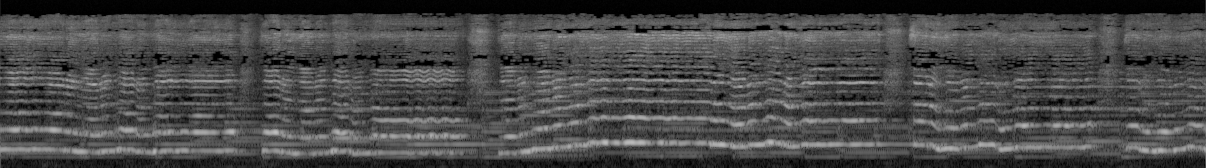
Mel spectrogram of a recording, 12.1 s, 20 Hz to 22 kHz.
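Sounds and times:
woman singing wordless melody: 0.0s - 12.0s.

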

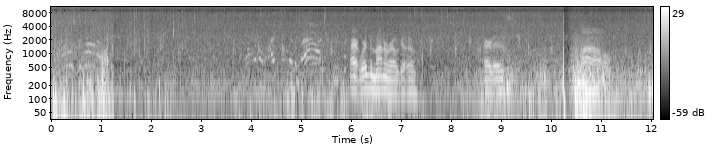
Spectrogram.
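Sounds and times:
heavy rain on pavement: 0.0s - 12.0s
wind buffeting microphone: 0.0s - 12.0s.

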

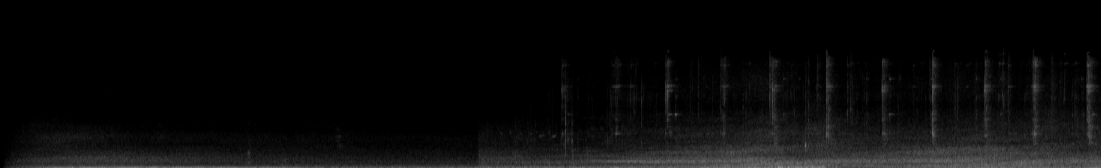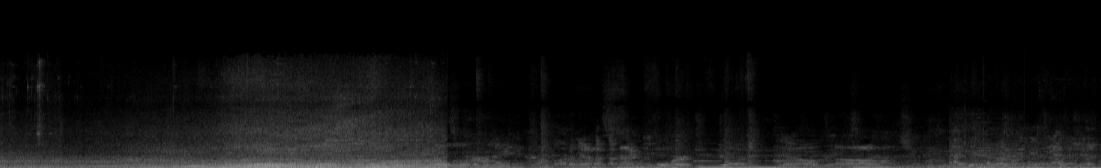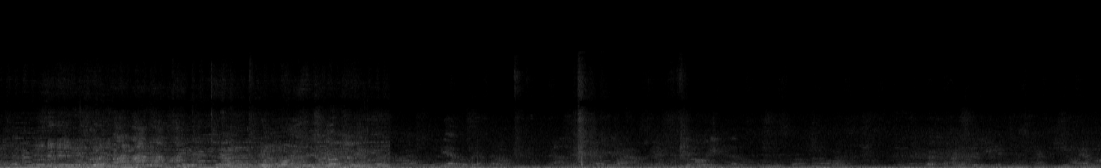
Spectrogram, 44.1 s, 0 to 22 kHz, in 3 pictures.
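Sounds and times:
vehicle engine hum: 0.1s - 20.8s.

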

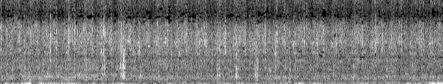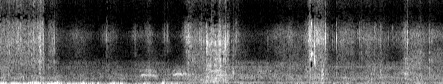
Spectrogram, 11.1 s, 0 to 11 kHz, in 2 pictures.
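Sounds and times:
gear clicking on ice: 0.0s - 6.2s
rustling fishing gear: 7.3s - 11.0s.

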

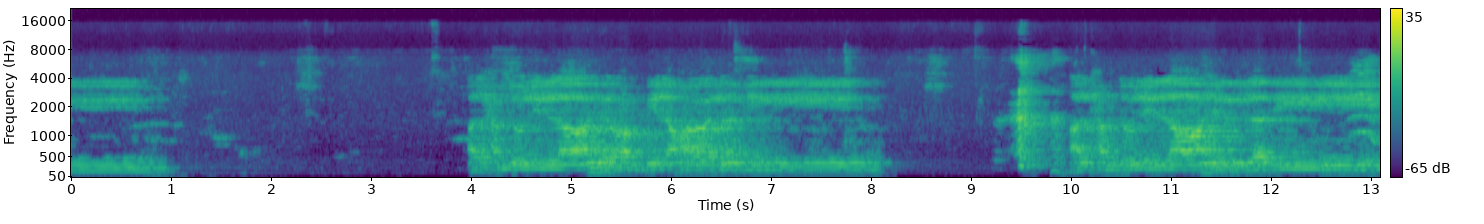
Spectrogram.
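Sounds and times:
man chanting: 3.9s - 8.2s, 10.0s - 13.0s.

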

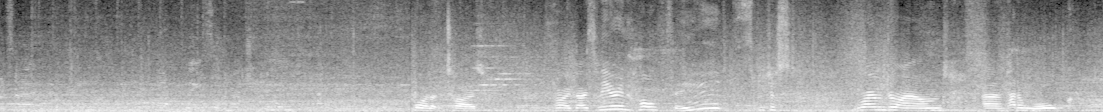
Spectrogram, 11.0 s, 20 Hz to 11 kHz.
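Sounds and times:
passers-by talking: 0.0s - 11.0s
traffic noise: 0.0s - 11.0s.

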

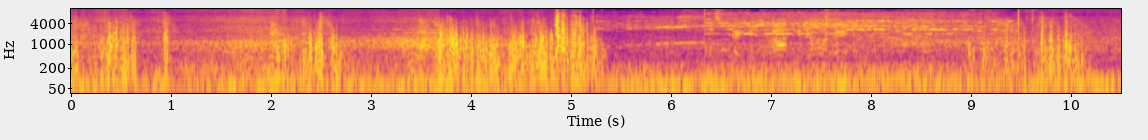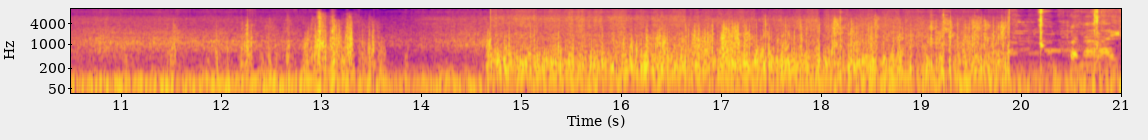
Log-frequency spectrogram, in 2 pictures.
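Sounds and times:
low road rumble: 0.0s - 21.0s
wind buffeting microphone: 0.0s - 21.0s.

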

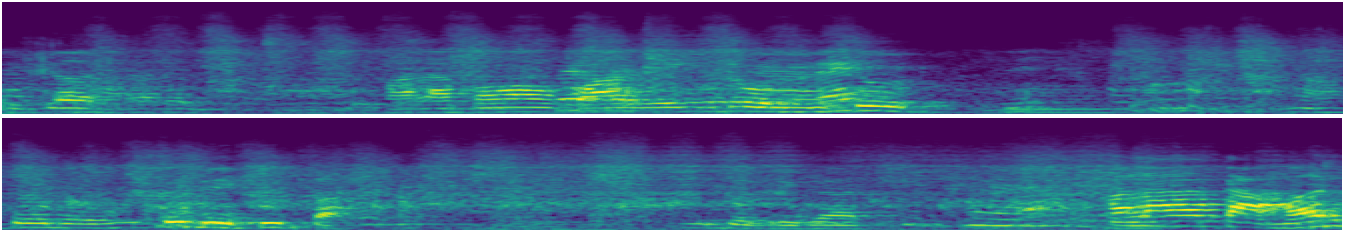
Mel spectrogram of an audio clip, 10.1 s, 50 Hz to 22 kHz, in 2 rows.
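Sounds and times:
scratchy rubbing noise: 0.0s - 10.0s
man speaking: 9.2s - 10.0s.

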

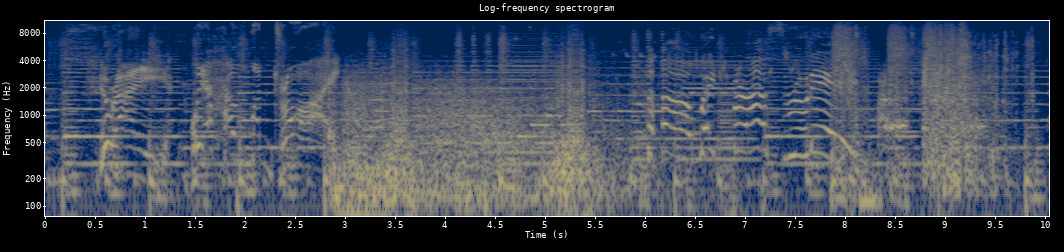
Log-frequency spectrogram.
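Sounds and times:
background music with held notes: 0.0s - 10.0s
cartoon crash: 8.5s - 9.4s.

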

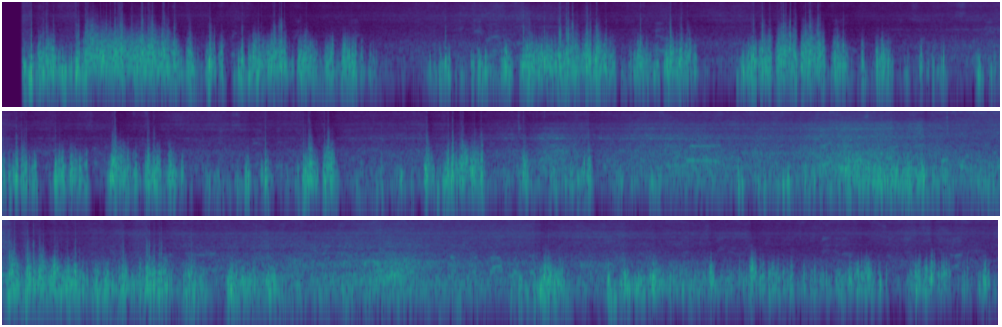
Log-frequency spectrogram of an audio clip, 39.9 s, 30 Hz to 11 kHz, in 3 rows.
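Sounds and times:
choppy bursts of noise: 0.3s - 39.9s
jet engines at takeoff thrust: 0.3s - 39.9s.

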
